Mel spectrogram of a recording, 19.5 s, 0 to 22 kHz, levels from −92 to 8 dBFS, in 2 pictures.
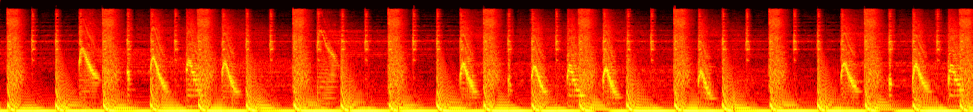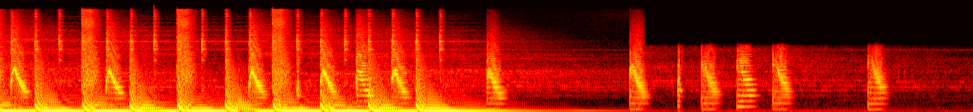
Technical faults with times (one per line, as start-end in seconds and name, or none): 16.17-19.46 adaptive stream at a lower bitrate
